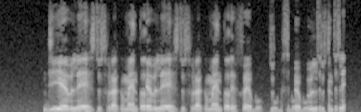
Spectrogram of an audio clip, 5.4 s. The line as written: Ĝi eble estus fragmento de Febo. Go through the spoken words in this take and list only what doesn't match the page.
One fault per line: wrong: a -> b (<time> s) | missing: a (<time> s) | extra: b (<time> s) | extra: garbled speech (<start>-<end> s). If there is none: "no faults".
extra: eble estus fragmento (2.3 s)
extra: garbled speech (4.0-5.2 s)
